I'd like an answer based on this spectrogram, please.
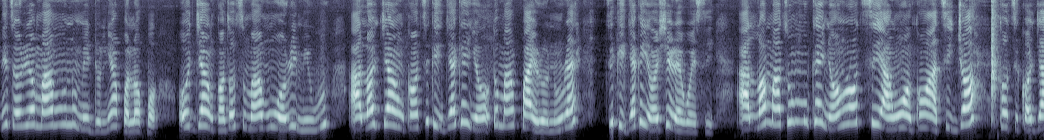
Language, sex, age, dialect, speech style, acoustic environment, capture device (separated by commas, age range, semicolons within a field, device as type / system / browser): Yoruba, female, 35-44, Nigeria - Ibadan, relaxed; focused; stressed, nature; silence, mobile / Linux / Chrome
